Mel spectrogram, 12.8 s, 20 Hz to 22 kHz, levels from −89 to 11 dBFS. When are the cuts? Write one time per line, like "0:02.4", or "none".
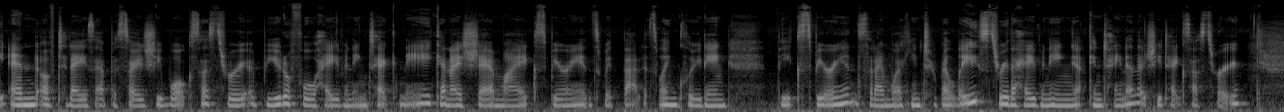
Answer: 0:06.6
0:10.8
